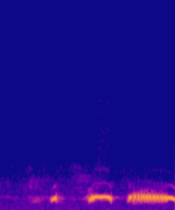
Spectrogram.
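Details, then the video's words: Opening of a spotted dove's coo, used to prompt newly caught wild birds to call: a short soft note, a level mellow hoot, then a long rolling tremulous coo. "Tiếng chim cu gáy kich bổi mới[ tiếng thúc . gáy gọi ] chim cu gáy giọng hạp bổi, giúp bổi mau lên"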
